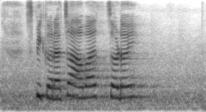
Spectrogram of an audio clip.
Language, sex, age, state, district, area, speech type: Goan Konkani, female, 18-30, Goa, Tiswadi, rural, read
